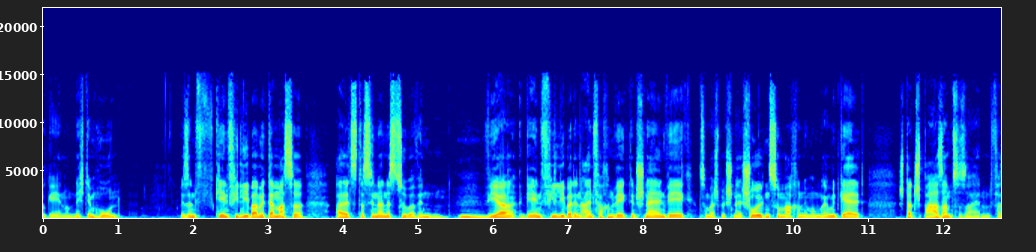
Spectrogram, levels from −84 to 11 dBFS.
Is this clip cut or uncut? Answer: uncut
